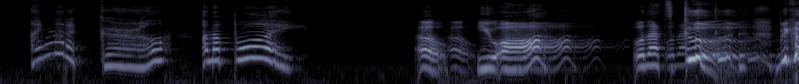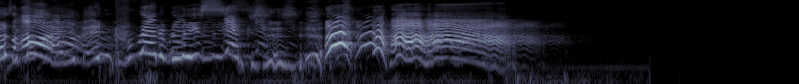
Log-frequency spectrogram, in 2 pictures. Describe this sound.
Good vs Evil
The heroine is trapped by a vicious evil enchantress, but it turns out the heroine is actually a dude.
(If you have a request, send me a message friend)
